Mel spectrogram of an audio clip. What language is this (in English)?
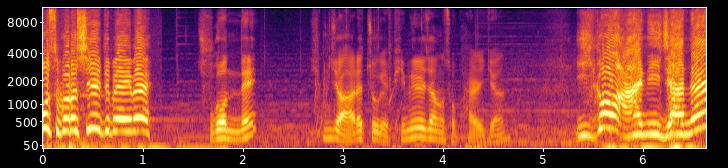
Korean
